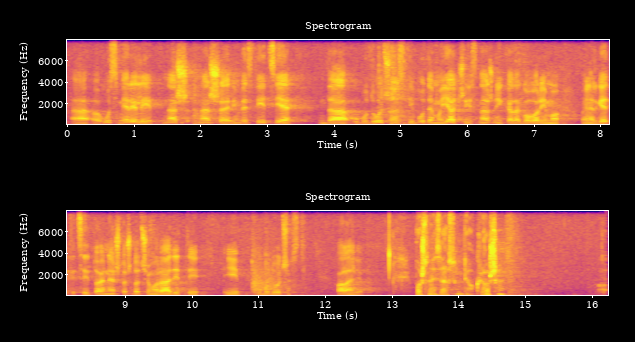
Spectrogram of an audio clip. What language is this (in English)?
Croatian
